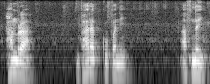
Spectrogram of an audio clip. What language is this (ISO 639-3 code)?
nep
